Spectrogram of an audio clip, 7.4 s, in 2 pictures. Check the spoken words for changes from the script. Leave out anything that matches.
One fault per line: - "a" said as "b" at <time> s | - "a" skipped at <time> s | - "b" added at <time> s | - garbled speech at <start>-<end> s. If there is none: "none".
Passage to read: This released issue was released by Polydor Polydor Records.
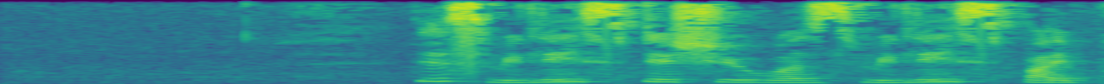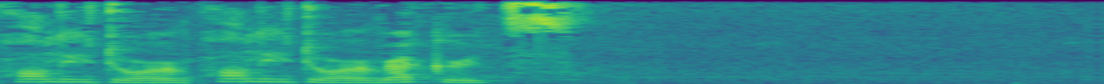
none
